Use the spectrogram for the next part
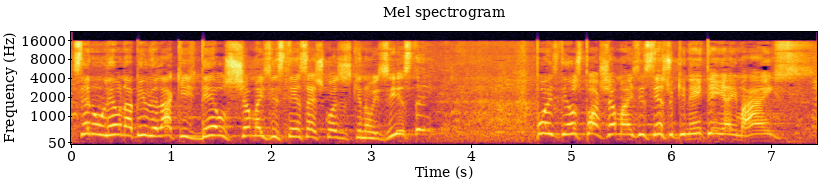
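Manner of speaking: high-pitched, animated preacher's rebuttal; eager hopefulness. Retold or imitated. Pastor offering hope to a despairing woman, eager.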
